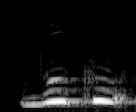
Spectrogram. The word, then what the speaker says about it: beaucoup: comme la lettre o beaucoup je prononce pas la lettre p de chocolat je prononce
